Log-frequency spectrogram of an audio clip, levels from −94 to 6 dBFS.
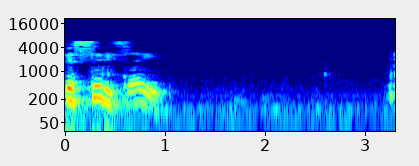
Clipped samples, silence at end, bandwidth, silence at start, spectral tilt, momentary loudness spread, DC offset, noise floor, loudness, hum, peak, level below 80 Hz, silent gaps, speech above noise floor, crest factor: under 0.1%; 0 s; 6 kHz; 0 s; -7 dB/octave; 20 LU; under 0.1%; -68 dBFS; -31 LUFS; none; -12 dBFS; -66 dBFS; none; 38 dB; 22 dB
